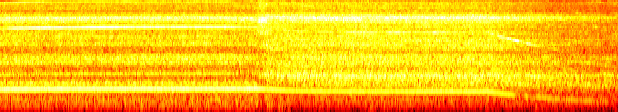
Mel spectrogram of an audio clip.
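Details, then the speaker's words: Bissell Powerforce Helix vacuum's bare suction motor, after water was run through it, holding a steady clean whine then sagging and winding down smoothly, no grinding or rattle; motor still okay, not perfect. "and the motors still doing okay I don't think it's perfect but yeah you know for putting water through it it's holding on for dear life"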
